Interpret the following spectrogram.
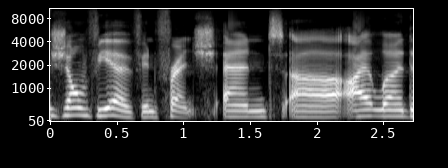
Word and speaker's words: Genevieve: EV not in French it's not Ash melon Genevieve is pronounced that way in English but it's pronounced Jean vo of in French and I learned it the name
